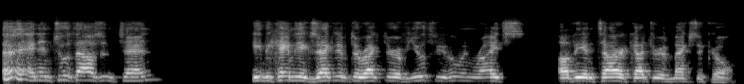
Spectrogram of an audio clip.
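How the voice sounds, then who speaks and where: Male host, high voice, measured, reading an introduction. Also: lo-fi sound. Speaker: show host. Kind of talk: scripted introduction and interview.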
